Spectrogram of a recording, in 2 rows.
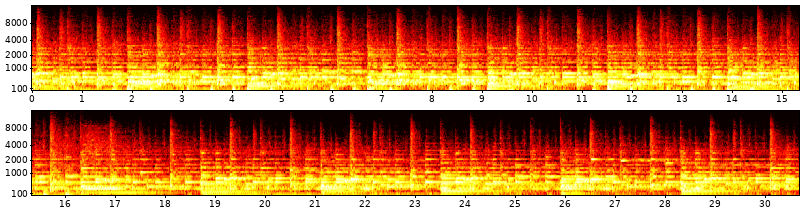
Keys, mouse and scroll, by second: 3.3 Return, 3.3 8, 3.4-4.6 middle drag, 5.3 middle click, 14.7-15.5 typing.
